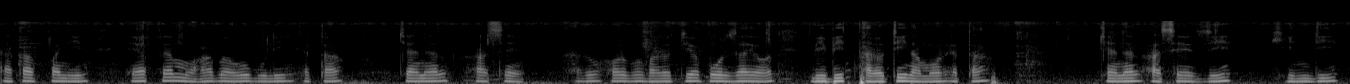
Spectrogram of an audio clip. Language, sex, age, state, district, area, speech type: Assamese, male, 18-30, Assam, Morigaon, rural, spontaneous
